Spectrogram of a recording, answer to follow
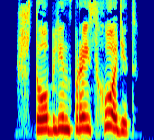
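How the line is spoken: Puzzled low drone. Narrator (Russian): Вновь недоуменно прогудел он

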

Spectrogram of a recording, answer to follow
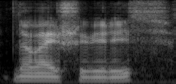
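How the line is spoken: Giant's grumble. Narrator (Russian): пробурчал великан

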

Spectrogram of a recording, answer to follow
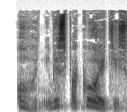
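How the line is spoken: Exclaimed. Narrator (Russian): воскликнул хозяин

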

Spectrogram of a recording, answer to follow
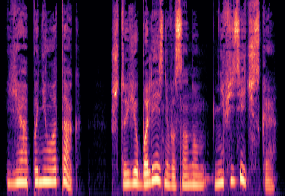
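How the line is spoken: Quiet. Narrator (Russian): Она негромко произнесла

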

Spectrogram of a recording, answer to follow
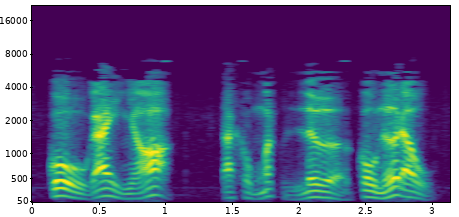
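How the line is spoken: Loud laughing. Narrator (Vietnamese): Một người cười lớn, cười nói

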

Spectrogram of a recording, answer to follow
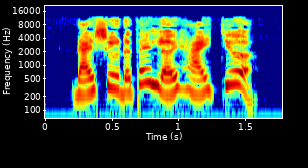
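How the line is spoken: Loud laughter. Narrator (Vietnamese): Quách Tường cười to

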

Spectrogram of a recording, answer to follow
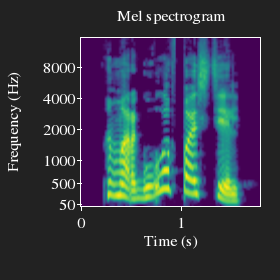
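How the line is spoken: Giggling from the left. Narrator (Russian): хихикнул где-то слева голос Ваконра

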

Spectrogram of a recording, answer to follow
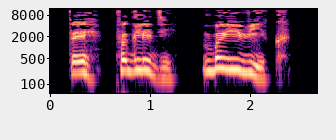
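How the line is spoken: Grumbled under breath. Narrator (Russian): буркнула она себе под нос

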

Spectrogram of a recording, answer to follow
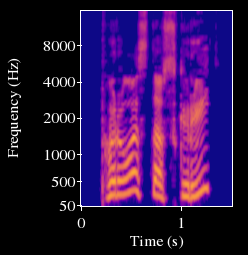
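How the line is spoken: Laughing. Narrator (Russian): рассмеялась я

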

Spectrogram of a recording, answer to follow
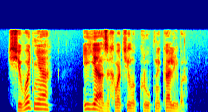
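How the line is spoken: Calm. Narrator (Russian): спокойно сообщила она

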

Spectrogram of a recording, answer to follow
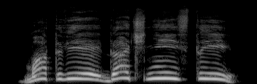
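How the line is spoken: Yelled right into ear. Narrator (Russian): заорала мне в ухо Банши

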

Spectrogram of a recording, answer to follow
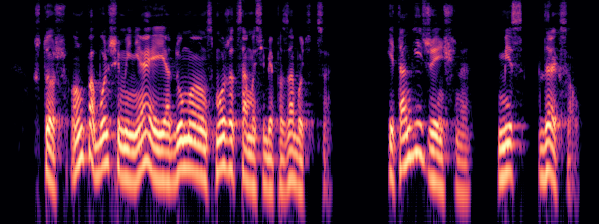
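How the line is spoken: Calm. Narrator (Russian): прибавил Дэвис спокойно

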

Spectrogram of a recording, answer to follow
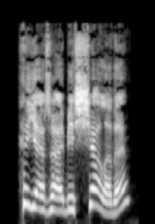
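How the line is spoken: Loud laughter. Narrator (Russian): расхохоталась Эрин

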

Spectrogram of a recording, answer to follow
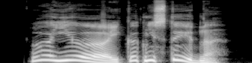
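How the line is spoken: Small purring voice. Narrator (Russian): промурлыкал голосок у моего плеча

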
